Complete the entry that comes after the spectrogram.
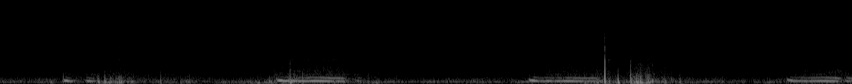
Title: How loud does my cat snore!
